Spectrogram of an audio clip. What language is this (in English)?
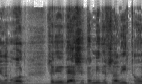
Hebrew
